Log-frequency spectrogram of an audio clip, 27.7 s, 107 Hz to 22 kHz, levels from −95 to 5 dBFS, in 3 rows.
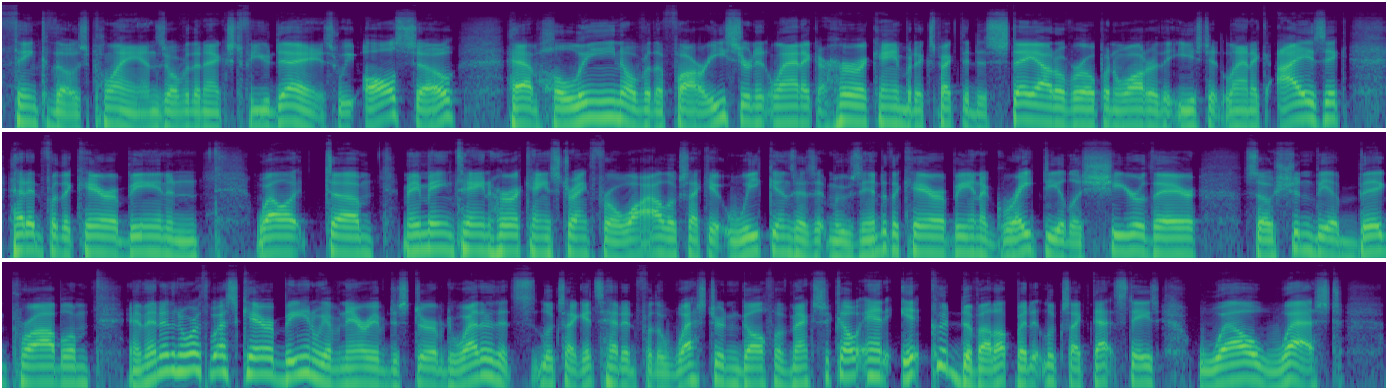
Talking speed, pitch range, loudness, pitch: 225 wpm, 120-145 Hz, -24 LUFS, 130 Hz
